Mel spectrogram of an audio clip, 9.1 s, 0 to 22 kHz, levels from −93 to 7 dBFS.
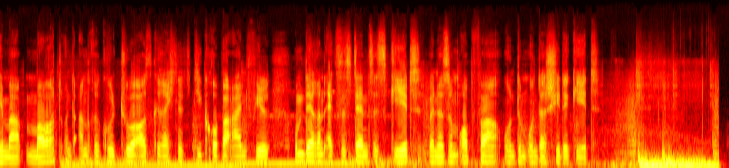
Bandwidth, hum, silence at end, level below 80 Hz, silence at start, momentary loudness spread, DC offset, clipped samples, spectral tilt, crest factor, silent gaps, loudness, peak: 11.5 kHz; none; 0.1 s; -26 dBFS; 0 s; 8 LU; under 0.1%; under 0.1%; -5.5 dB/octave; 16 dB; none; -20 LUFS; -2 dBFS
